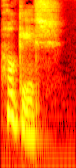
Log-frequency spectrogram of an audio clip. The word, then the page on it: hoggish: British English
